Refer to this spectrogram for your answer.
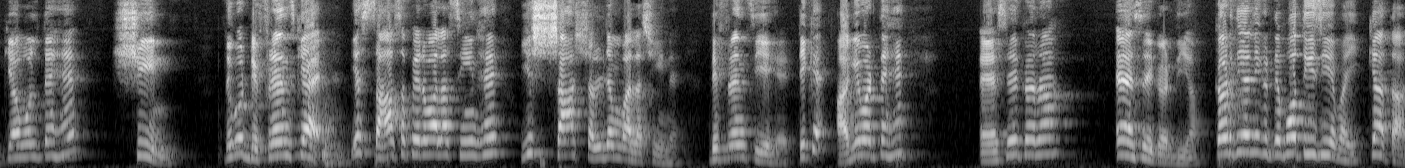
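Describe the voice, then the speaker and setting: Man, teacher, online class, high voice, animated, call-and-response, casual. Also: normal speed. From India. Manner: colloquial, addresses class as brother.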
